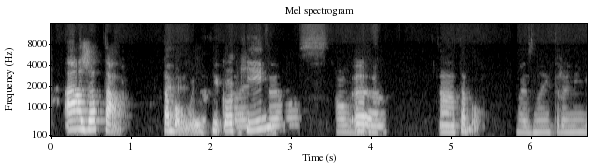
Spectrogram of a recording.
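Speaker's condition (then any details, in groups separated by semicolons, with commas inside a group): No condition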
